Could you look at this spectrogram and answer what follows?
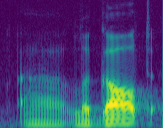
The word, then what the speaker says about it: Legault: L.A., or his, you might call him, or might say, Alan LeGault, or it's pronounced Legault. and they pronounce his name in the French, and I'm sure I'm not doing it justice, but it's Elie Legault.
